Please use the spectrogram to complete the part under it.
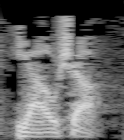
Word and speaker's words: Yahusha: I'm fairly convinced that Yahweh knows how to spell his name, and he spelled it so that it is pronounced Yahusha.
